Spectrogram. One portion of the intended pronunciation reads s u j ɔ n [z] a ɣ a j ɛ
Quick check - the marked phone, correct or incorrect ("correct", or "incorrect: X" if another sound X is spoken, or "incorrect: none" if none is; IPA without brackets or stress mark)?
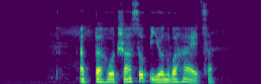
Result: incorrect: v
